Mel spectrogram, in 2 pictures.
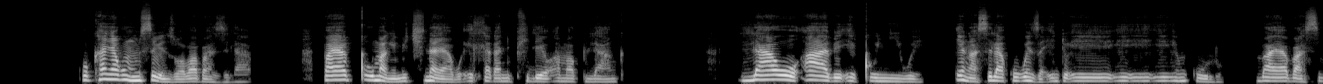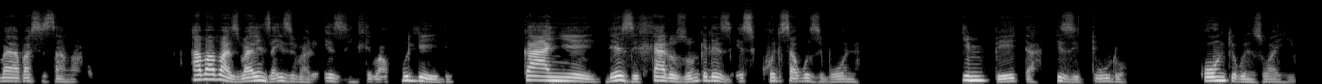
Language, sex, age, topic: North Ndebele, female, 50+, education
